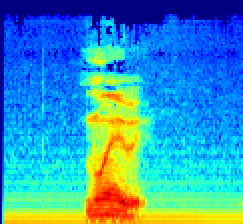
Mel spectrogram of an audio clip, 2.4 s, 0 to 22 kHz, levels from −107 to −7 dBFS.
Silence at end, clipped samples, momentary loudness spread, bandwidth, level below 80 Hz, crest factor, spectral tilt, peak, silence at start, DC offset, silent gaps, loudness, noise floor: 0 s; under 0.1%; 26 LU; 11 kHz; -38 dBFS; 20 dB; -6 dB/octave; -2 dBFS; 0.05 s; under 0.1%; none; -18 LUFS; -39 dBFS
